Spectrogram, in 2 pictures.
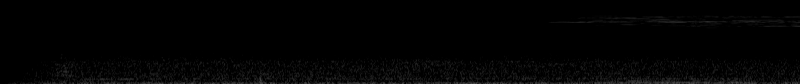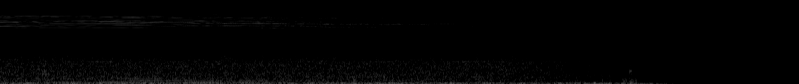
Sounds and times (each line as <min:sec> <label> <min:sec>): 0:00.3 cicadas 0:13.2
